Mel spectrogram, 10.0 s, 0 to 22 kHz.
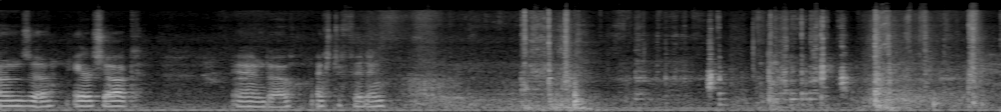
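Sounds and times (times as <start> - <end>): steel drawers sliding: 3.9 - 10.0.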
